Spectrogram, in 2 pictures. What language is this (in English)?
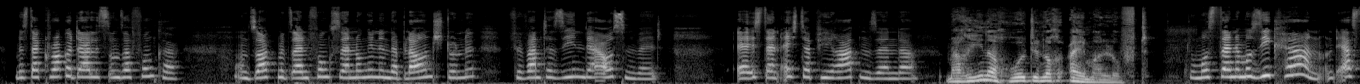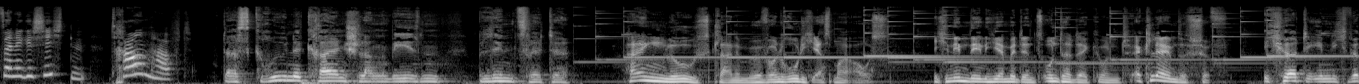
German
